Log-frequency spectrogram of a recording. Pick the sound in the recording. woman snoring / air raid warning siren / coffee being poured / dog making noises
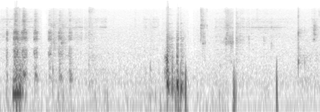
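dog making noises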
